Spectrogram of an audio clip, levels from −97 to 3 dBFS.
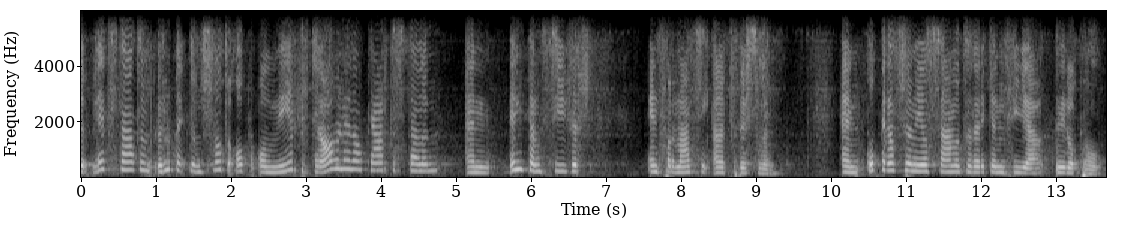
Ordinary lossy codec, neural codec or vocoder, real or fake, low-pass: Opus, 16 kbps; codec, 44.1 kHz, 1.7 kbps, Pupu-Codec; fake; 5.4 kHz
